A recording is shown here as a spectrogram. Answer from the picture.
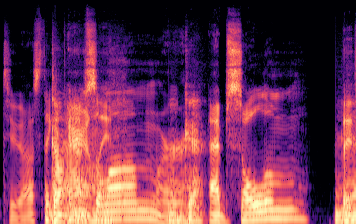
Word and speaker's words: Absolum: Absalom or Okay. Absolum. They Yeah. say it in the trailer, and they say Absolum.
